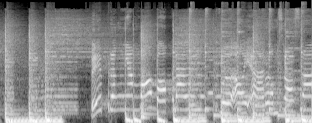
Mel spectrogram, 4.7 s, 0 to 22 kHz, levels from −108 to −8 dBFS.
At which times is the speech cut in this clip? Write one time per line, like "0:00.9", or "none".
0:01.1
